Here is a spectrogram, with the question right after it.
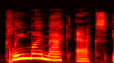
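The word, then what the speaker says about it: CleanMyMac X: And yes, it is pronounced X as opposed to 10. Clean My Mac X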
